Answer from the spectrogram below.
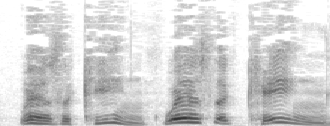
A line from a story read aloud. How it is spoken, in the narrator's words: he cried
